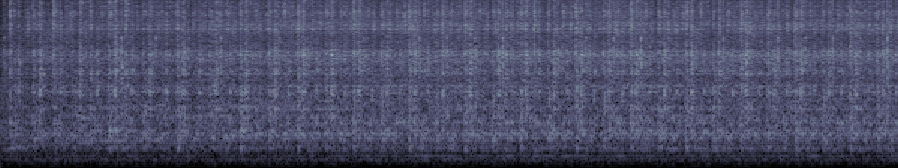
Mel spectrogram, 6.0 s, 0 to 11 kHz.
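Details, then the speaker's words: Sewing machine being diagnosed at thread tension 5: fast steady chatter about 160 stitches a minute, fairly even, but still dropping an occasional stitch at the end; skipped stitches from thread tension, much improved. "Oh, almost. Just right at the end it dropped one. But that's phenomenally better."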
